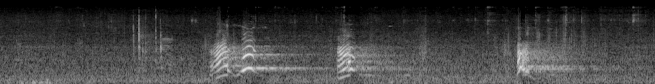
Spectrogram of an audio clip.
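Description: A dog giving three short, high-pitched barks or yips, about two, three and a half and five seconds in.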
